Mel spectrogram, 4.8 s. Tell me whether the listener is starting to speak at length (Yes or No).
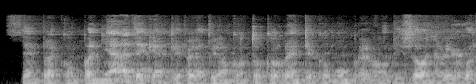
No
